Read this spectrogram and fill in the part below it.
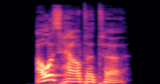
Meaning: inflection of aushärten: 1. first/third-person singular dependent preterite 2. first/third-person singular dependent subjunctive II
- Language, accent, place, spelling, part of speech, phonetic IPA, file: German, Germany, Berlin, aushärtete, verb, [ˈaʊ̯sˌhɛʁtətə], De-aushärtete.ogg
